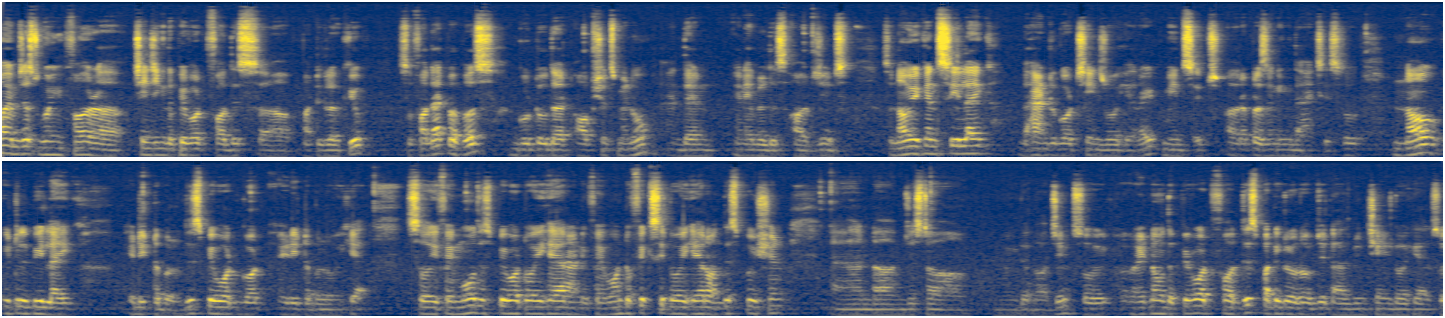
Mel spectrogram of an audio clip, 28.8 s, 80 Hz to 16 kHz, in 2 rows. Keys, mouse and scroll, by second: 6.0 click, 13.8 click, 17.0 click, 19.2 click, 22.8 click, 25.6 Left.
